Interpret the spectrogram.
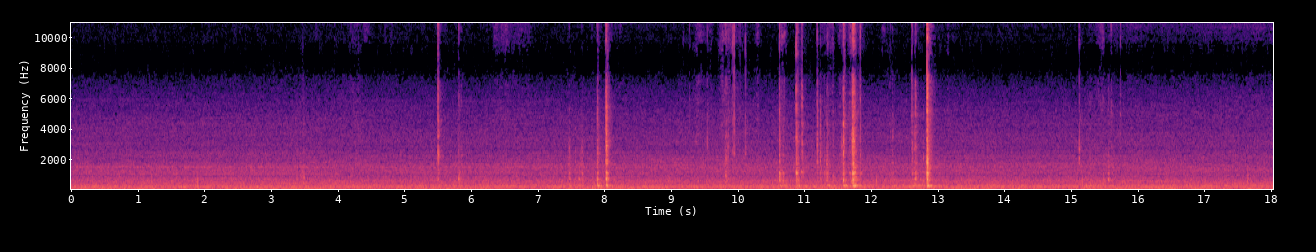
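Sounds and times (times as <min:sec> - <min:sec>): low hiss and hum: 0:00.0 - 0:18.0
cassette deck keys clicking: 0:09.9 - 0:11.9, 0:12.6 - 0:13.0.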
